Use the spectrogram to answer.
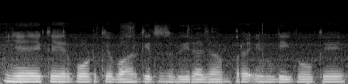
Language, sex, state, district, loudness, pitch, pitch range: Hindi, male, Chandigarh, Chandigarh, -15 LUFS, 125 Hz, 120-125 Hz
